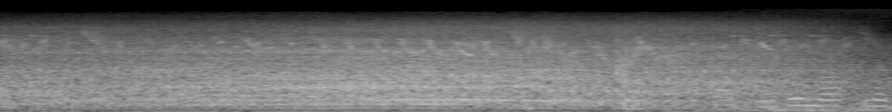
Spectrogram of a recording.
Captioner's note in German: Vogelzwitschern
